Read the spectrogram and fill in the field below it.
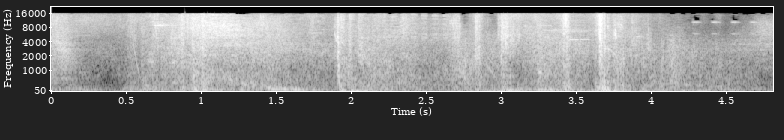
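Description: An explosion bursts with a crackle.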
